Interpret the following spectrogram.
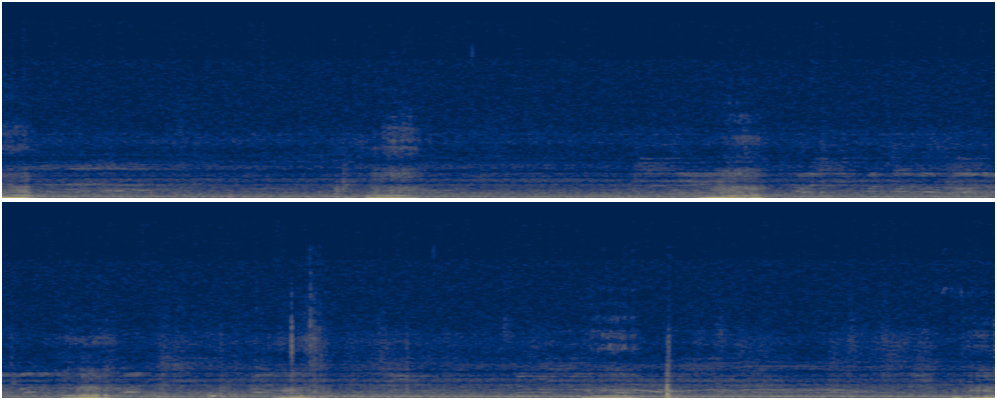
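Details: Sleeping pet cat snoring loudly, low rasping breaths repeating roughly every two seconds over a steady background hum.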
